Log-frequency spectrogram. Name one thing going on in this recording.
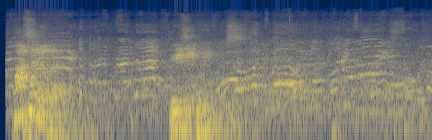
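A large crowd chatters in an echoing hall.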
